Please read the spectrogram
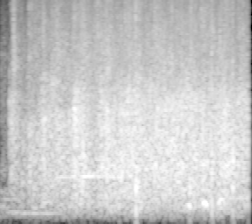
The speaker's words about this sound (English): I want to start with a little audience participation. Quick round of applause. Who here lives with an animal?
